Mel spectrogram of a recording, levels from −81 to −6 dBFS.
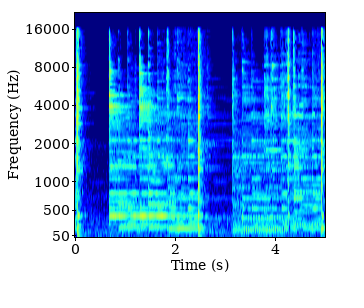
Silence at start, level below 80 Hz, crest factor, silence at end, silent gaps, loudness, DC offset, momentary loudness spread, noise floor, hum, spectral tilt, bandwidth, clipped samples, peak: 0 s; -64 dBFS; 28 dB; 0 s; none; -33 LUFS; under 0.1%; 15 LU; -58 dBFS; none; -0.5 dB/octave; 16.5 kHz; under 0.1%; -8 dBFS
